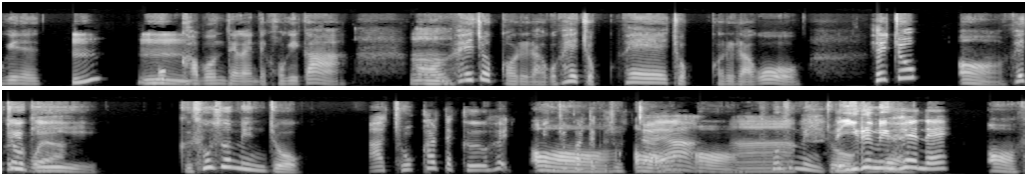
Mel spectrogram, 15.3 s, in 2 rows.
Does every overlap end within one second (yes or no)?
no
